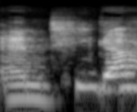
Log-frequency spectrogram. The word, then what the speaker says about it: Antigua: other news this week unfortunately Antigua I'm T Antigua as they tell me as how you pronounce it Antigua there were assaults in Antigua in the last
